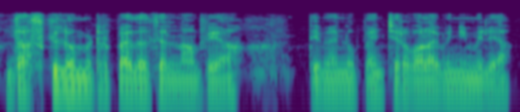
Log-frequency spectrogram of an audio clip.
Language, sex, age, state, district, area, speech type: Punjabi, male, 30-45, Punjab, Patiala, rural, spontaneous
